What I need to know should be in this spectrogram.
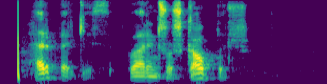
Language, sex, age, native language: Icelandic, male, 40-49, Icelandic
